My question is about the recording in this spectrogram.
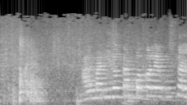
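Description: Eggs frying in a pan with a light sizzle and a short scrape of stirring about a quarter second in. A voice comes in about a second in and is the loudest sound from then on.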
